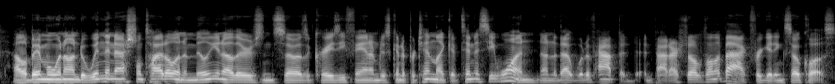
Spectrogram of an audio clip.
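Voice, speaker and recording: A man's fairly low voice at a very fast pace, ordinary pitch variation, hardly any pauses, and noticeable background noise. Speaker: podcast host. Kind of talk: casual chat.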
